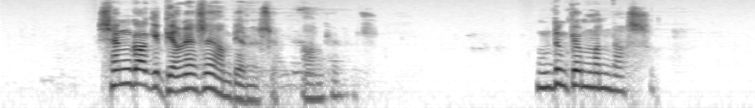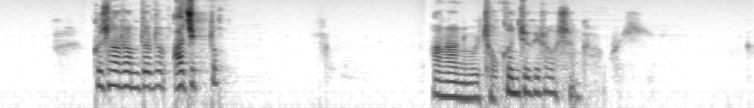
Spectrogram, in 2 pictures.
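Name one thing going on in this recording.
An elderly man speaks with animation through a headset microphone, in short bursts with pauses.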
